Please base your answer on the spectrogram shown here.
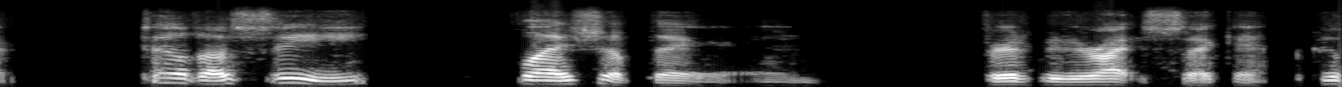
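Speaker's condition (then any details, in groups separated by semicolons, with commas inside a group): Facial paralysis after surgery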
